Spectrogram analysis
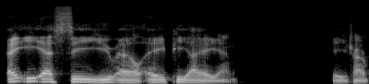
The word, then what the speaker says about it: Aesculapian: Esclupian. No, you're putting the U in the wrong place.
